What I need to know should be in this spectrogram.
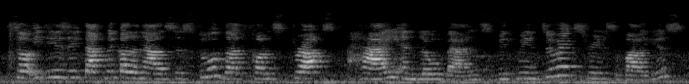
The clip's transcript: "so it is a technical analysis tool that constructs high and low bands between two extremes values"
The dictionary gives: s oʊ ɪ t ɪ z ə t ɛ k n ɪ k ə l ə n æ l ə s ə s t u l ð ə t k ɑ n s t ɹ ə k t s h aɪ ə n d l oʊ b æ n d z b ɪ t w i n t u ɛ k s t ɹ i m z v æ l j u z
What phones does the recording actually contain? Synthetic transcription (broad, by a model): s oʊ ɪ t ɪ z ə t ɛ k n ɪ k ə l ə n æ l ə s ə s t u l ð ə t k ɑ n s t ɹ ə k t s h aɪ ə n d l oʊ b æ n d s b ɪ t w i n t u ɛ k s t ɹ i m s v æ l j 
